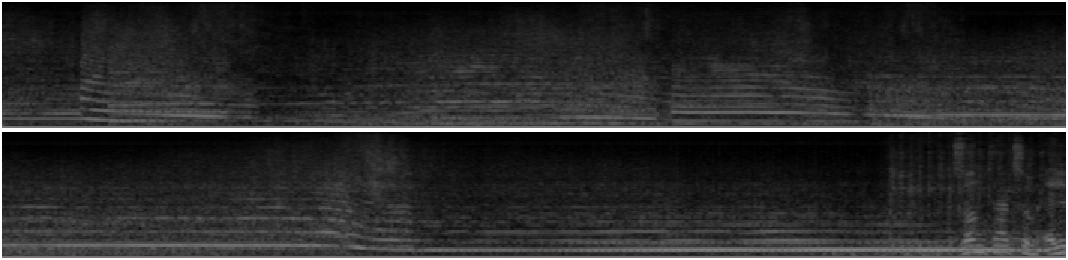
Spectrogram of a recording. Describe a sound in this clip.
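A racing car engine roars past at high speed, its pitch dropping as it goes by.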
